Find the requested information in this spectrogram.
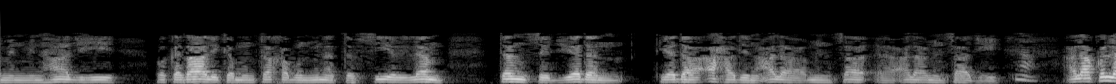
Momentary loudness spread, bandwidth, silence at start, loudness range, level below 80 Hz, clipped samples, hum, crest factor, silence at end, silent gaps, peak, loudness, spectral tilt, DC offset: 13 LU; 4.5 kHz; 0 s; 5 LU; -58 dBFS; under 0.1%; none; 18 dB; 0 s; none; -2 dBFS; -21 LUFS; -12 dB/octave; under 0.1%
